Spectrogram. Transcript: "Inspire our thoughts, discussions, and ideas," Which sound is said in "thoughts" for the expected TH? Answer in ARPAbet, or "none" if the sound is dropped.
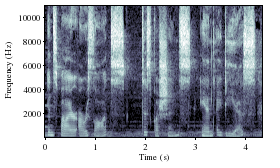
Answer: TH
